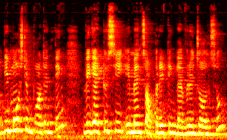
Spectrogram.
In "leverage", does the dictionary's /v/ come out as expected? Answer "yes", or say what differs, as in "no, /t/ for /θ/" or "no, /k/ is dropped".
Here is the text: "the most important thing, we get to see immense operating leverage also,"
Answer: yes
